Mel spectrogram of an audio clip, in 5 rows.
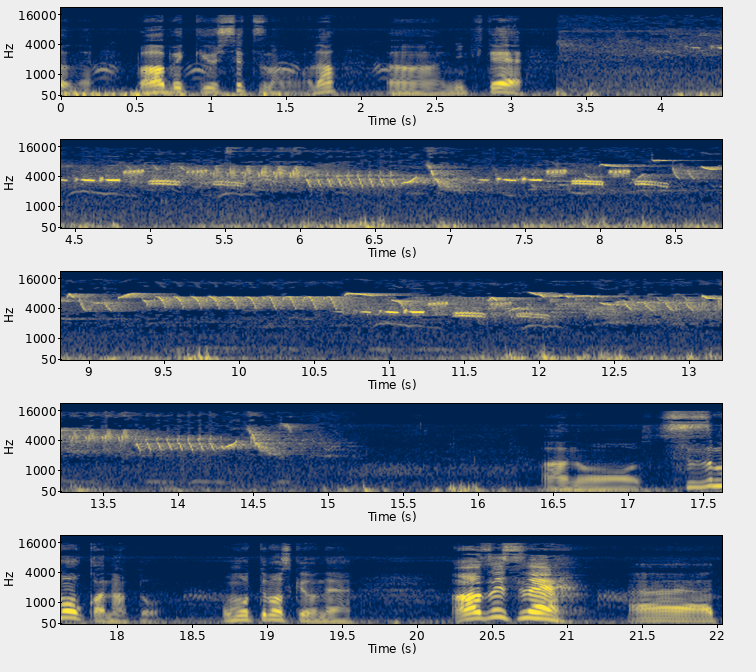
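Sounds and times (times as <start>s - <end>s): songbird chirps and trills: 0.0s - 22.0s
low rumble of microphone noise: 3.2s - 17.2s.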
